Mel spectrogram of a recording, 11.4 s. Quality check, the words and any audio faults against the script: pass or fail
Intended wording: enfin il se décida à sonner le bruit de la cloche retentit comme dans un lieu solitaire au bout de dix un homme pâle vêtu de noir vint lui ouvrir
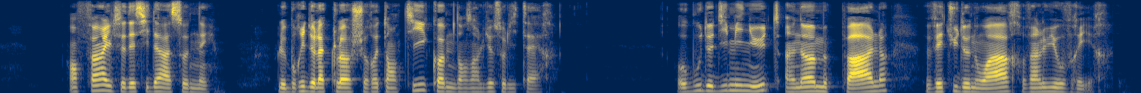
fail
